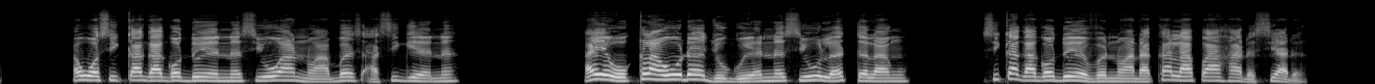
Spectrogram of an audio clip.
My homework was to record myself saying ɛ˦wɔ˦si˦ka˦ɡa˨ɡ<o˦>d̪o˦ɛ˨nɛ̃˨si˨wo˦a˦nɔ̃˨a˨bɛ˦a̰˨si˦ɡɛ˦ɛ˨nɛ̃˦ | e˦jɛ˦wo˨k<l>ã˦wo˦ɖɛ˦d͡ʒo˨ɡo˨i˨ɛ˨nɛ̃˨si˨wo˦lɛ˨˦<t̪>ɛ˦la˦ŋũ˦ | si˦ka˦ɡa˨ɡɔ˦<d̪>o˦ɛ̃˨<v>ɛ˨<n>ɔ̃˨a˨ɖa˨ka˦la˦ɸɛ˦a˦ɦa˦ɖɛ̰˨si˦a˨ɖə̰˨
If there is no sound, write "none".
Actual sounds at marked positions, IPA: ɔ˦, l, t̪, d̪, v, n

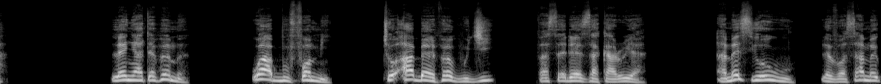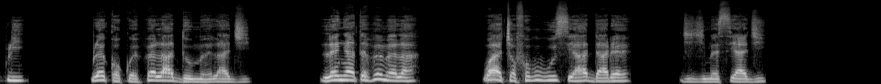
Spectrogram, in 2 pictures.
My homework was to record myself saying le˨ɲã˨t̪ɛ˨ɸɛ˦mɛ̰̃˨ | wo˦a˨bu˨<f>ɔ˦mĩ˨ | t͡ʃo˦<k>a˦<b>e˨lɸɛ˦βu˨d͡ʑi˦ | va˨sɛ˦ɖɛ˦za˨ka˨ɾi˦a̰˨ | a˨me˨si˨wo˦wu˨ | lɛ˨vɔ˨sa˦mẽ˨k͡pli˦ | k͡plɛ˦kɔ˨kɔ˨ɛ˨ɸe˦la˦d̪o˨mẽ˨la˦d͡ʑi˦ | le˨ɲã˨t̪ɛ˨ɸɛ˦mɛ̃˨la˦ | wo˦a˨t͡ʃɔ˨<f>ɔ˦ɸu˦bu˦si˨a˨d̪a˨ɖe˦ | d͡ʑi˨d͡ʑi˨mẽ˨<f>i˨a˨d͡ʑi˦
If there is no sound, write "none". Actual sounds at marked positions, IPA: f, ʔ, b, f, s

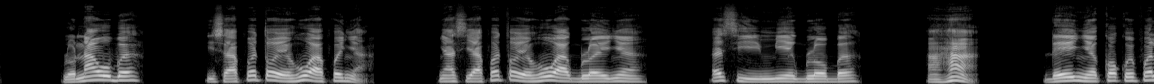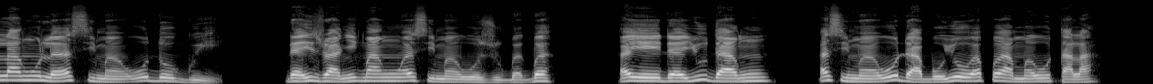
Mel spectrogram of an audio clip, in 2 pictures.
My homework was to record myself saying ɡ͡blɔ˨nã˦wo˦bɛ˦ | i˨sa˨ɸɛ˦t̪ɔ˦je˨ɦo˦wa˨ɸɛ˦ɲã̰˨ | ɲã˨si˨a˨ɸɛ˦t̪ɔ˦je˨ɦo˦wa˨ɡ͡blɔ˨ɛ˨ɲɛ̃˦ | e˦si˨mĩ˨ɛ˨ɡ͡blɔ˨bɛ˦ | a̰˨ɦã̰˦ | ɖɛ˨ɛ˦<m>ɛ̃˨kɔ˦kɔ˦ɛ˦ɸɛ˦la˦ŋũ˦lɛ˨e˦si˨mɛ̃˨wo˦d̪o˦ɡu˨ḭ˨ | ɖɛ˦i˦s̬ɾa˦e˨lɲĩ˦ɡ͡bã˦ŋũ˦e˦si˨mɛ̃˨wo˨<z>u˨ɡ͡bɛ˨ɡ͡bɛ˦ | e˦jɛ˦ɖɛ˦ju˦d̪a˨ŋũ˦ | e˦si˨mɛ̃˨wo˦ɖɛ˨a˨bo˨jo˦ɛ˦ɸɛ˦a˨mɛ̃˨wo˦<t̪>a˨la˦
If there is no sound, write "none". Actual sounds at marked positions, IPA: ɲ, z, t̪

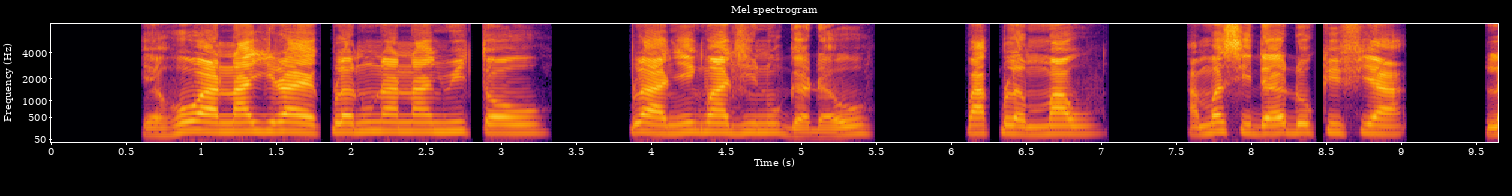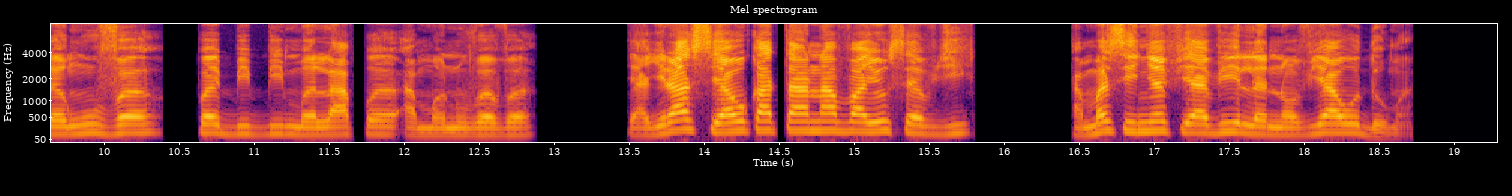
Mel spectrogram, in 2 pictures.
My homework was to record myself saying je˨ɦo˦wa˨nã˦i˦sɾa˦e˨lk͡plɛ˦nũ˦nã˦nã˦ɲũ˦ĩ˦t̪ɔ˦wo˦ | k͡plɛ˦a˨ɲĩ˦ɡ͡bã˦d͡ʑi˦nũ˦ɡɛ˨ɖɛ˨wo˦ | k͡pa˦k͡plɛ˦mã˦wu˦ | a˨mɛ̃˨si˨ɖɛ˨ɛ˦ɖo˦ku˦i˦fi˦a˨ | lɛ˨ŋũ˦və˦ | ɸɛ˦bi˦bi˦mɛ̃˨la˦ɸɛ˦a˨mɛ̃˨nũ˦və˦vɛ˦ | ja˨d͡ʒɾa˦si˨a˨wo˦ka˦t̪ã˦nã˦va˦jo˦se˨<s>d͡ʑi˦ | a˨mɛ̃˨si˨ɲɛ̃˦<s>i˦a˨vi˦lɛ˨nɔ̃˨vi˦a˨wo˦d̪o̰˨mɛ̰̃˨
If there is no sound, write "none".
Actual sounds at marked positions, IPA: f, f

